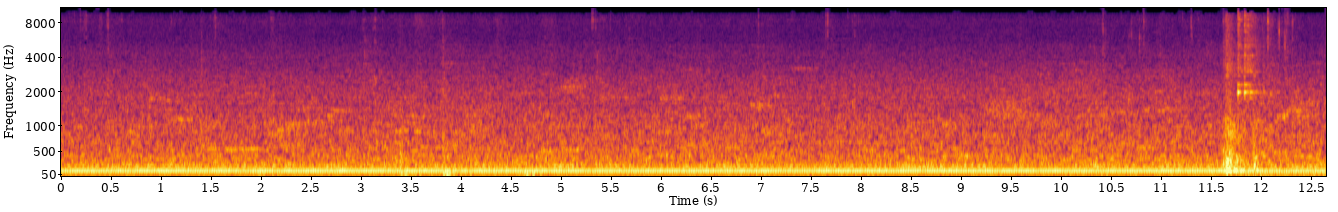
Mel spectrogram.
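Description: Steady low hum over faint even room noise, with one short click or knock near the end.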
